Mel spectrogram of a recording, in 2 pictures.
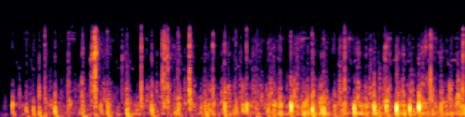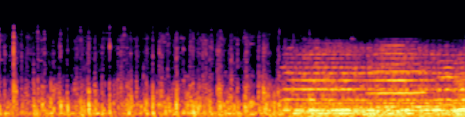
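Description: Horses of a mounted army company trot along the Oregon Trail, making a dense, continuous clatter of many clip-clopping hoofbeats that builds slightly in loudness before music takes over near the end.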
